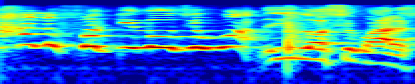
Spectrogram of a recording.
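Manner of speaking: very high, loud disbelief; incredulous outburst. Retold or imitated. Onlooker reacting to the lost wallet, incredulous. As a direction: squawk it in shocked disbelief.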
